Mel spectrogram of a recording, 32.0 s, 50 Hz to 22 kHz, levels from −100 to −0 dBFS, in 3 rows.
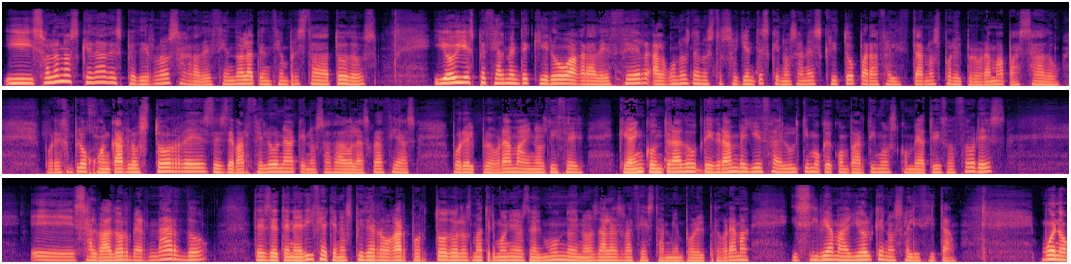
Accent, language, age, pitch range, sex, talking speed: Spanish, Spanish, 40-59, 150-175 Hz, female, 175 wpm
